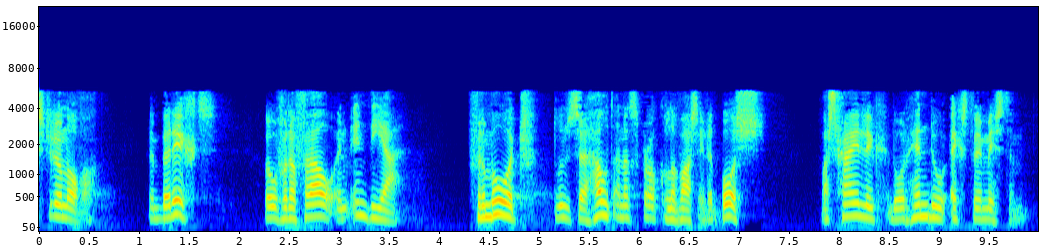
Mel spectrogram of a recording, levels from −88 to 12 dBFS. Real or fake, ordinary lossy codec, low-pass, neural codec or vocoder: fake; MP3, 32 kbps; 5.4 kHz; codec, 16 kHz, 0.5 kbps, X-Codec, HuBERT features, trained on LibriSpeech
